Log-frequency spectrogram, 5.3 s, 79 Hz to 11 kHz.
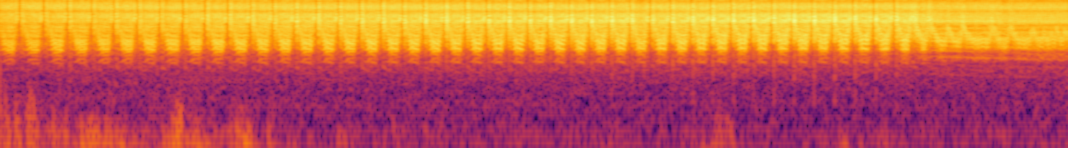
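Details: Cicada filmed up close in a small Georgia town on an iPhone 6S, giving a loud, harsh, high buzz pulsing rapidly at about three beats per second, the pulses smoothing into a steady drone near the end.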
